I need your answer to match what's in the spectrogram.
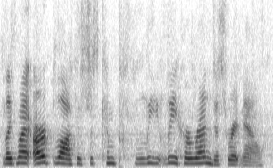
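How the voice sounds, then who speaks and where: A woman's voice: on the high side, normal speed, a bit bright, a little hiss or hum, poor audio. A woman vlogger chatting casually to camera, rambling and swearing, with a voice that sounds aggressive.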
